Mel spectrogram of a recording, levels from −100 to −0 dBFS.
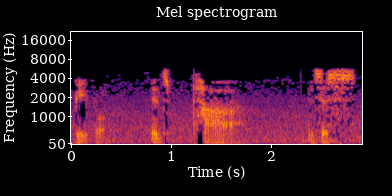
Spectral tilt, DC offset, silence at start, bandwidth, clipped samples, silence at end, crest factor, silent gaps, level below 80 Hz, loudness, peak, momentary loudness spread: -1 dB/octave; under 0.1%; 0 s; 6 kHz; under 0.1%; 0 s; 18 dB; none; -54 dBFS; -25 LUFS; -10 dBFS; 24 LU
